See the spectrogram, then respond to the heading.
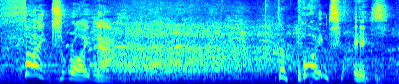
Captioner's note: audience laughing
